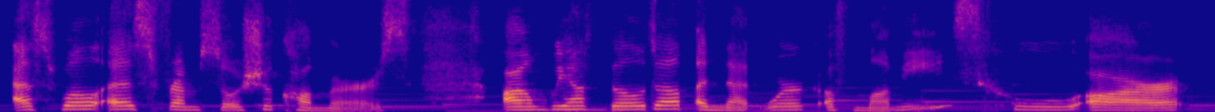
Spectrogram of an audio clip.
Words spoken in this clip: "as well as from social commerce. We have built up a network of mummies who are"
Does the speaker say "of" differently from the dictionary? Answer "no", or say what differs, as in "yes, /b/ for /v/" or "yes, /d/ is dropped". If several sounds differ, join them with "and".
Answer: no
